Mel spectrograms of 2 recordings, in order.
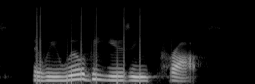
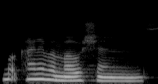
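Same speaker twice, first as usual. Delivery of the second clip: guided meditation. Acted. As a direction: ease them inward, gently and unhurried. Leads a breath meditation.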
